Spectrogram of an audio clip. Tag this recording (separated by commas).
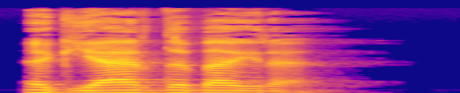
Human voice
